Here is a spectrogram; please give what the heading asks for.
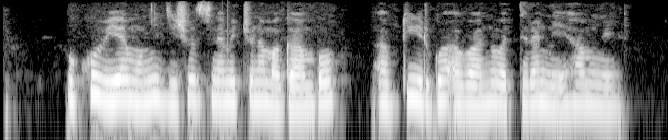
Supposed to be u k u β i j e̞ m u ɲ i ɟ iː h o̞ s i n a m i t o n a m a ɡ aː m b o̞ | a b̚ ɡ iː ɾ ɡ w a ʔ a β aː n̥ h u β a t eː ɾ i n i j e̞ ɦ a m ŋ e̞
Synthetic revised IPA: u k u β i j e̞ m u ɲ i ɟ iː ʃ o̞ z i n a m i t͡ʃ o n a m a ɡ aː m b o̞ | a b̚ ɡ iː ɾ ɡ w a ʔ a β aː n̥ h u β a t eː ɾ a n i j e̞ ɦ a m ŋ e̞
